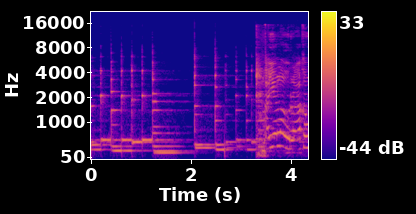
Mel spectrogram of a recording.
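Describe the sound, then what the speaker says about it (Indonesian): A mobile phone ringtone plays loud and close as a bright electronic melody of rapid repeated notes, then shifts to a denser, busier ringing passage near the end. "tiba-tiba terdengar dering handphone miliknya"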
